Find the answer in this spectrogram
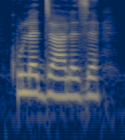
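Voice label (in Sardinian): "cullegiales", female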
